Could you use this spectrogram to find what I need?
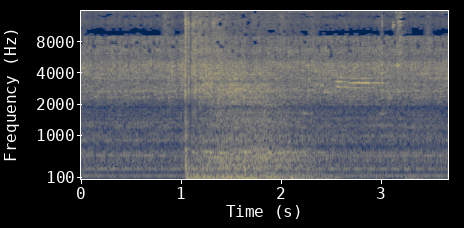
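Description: A tank cannon fires with a loud boom that rumbles away.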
